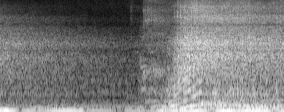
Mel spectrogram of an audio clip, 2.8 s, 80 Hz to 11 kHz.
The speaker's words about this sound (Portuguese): É a primeira vez que ouvi o R8, já com o escape novo. Escape novo? Vou mostrar. Ouçam isso, rapaz.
